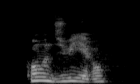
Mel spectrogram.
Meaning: third-person plural future of conduire
- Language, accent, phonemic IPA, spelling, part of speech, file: French, Canada, /kɔ̃.dɥi.ʁɔ̃/, conduiront, verb, LL-Q150 (fra)-conduiront.wav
